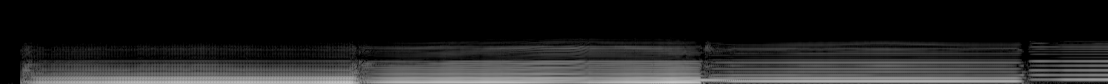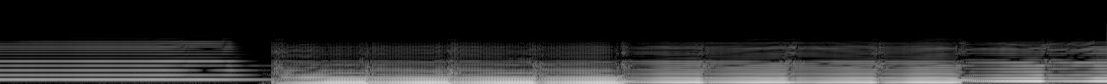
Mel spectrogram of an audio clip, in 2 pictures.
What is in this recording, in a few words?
Cello Pickup Baggs Bass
